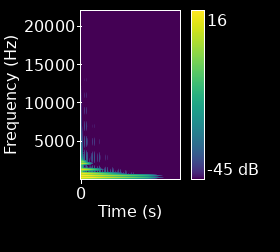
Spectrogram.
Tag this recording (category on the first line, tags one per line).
Instrument samples > Synths / Electronic
additive-synthesis
fm-synthesis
